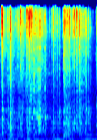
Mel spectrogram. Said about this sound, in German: Und ich muss auch wieder mitschreiben mit der Schreibmaschine, weil es könnten natürlich beweismäßige Sachen vernichtet werden.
